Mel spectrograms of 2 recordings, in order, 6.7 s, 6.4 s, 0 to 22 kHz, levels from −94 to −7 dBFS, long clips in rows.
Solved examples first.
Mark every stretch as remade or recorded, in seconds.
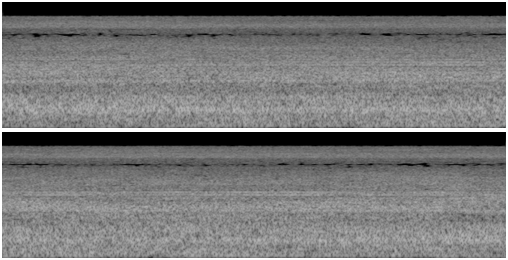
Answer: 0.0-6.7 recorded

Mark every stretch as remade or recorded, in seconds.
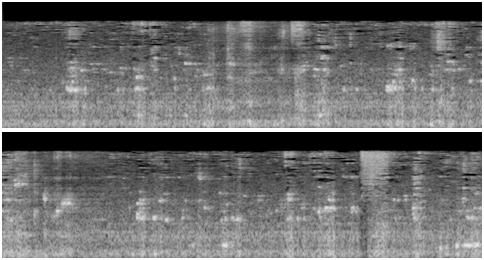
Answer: 0.0-1.4 recorded; 1.4-2.0 remade; 2.0-3.3 recorded; 3.3-3.9 remade; 3.9-6.4 recorded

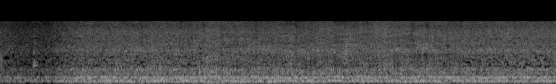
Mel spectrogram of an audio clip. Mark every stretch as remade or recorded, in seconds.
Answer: 0.0-2.1 recorded; 2.1-4.6 remade; 4.6-5.6 recorded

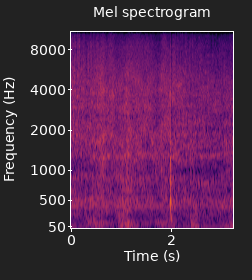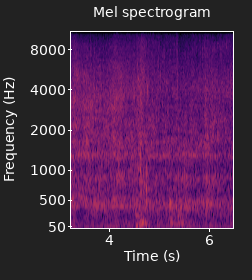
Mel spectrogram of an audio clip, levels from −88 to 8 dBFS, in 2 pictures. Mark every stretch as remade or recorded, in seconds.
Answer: 0.0-0.6 recorded; 0.6-2.1 remade; 2.1-3.0 recorded; 3.0-3.6 remade; 3.6-4.0 recorded; 4.0-4.5 remade; 4.5-6.5 recorded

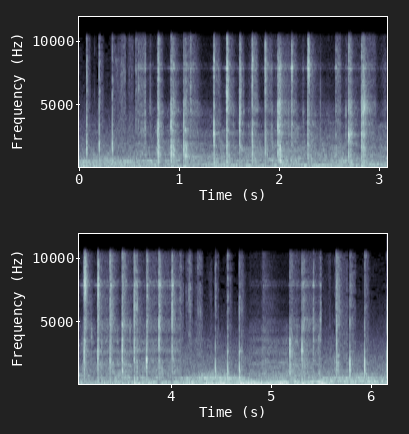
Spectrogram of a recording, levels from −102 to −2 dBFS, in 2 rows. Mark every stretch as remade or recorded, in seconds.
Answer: 0.0-0.6 recorded; 0.6-4.1 remade; 4.1-4.8 recorded; 4.8-5.5 remade; 5.5-6.2 recorded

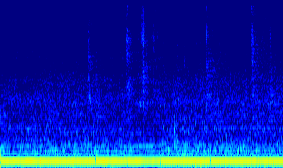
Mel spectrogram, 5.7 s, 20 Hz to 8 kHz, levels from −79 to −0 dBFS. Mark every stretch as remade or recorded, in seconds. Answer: 0.0-0.8 remade; 0.8-1.9 recorded; 1.9-3.2 remade; 3.2-5.7 recorded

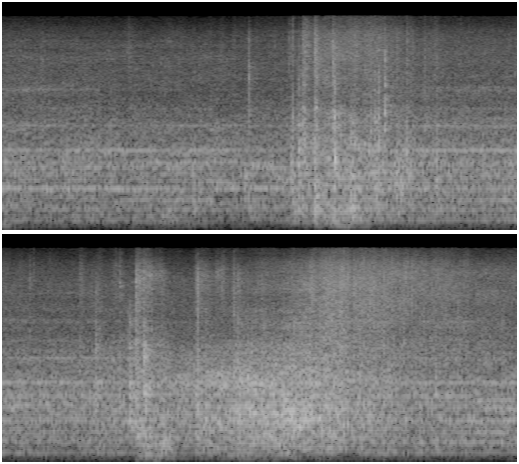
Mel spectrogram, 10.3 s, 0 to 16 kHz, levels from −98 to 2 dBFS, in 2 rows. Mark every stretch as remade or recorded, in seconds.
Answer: 0.0-3.6 remade; 3.6-6.4 recorded; 6.4-8.4 remade; 8.4-9.9 recorded; 9.9-10.3 remade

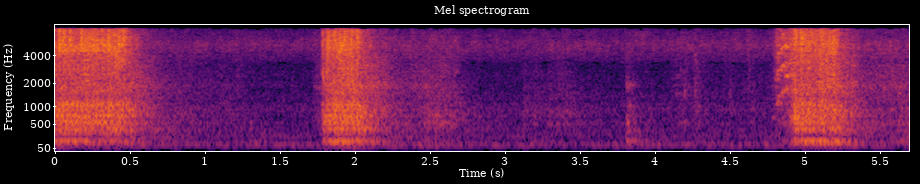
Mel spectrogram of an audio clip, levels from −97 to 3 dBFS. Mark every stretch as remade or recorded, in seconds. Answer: 0.0-5.7 recorded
